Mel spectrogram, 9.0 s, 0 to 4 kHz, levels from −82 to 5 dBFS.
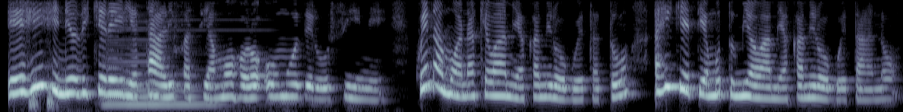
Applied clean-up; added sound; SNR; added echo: classical method log-MMSE.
